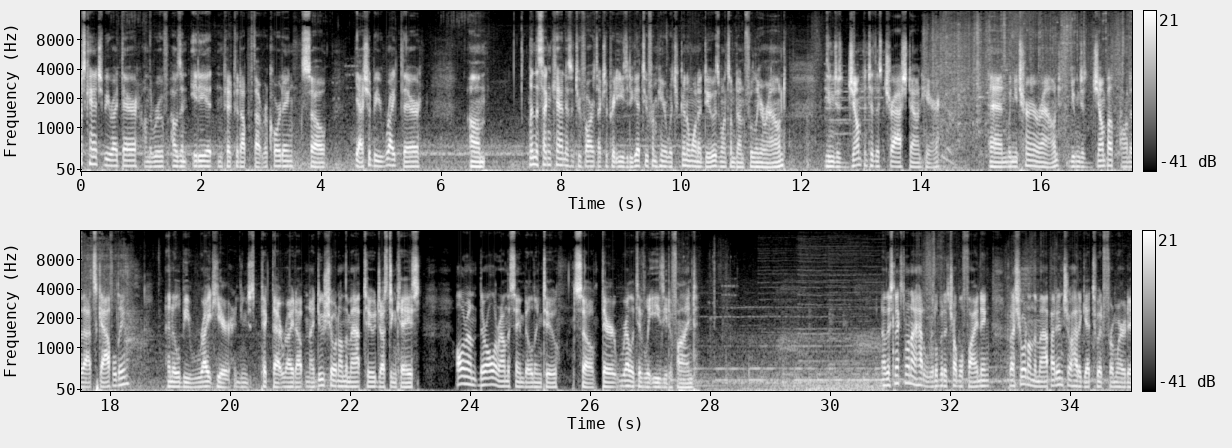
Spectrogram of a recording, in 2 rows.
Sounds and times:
Speech: 0:00.0 - 0:05.7, 0:06.4 - 0:06.8, 0:07.4 - 0:11.8, 0:12.4 - 0:23.2, 0:23.8 - 0:27.8, 0:30.8 - 0:35.0.

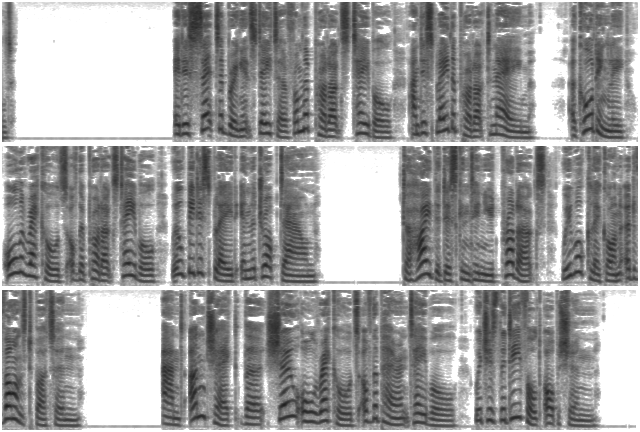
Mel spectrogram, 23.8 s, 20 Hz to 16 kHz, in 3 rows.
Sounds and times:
Speech: 0:02.2 - 0:12.0, 0:13.0 - 0:16.9, 0:17.9 - 0:23.4.

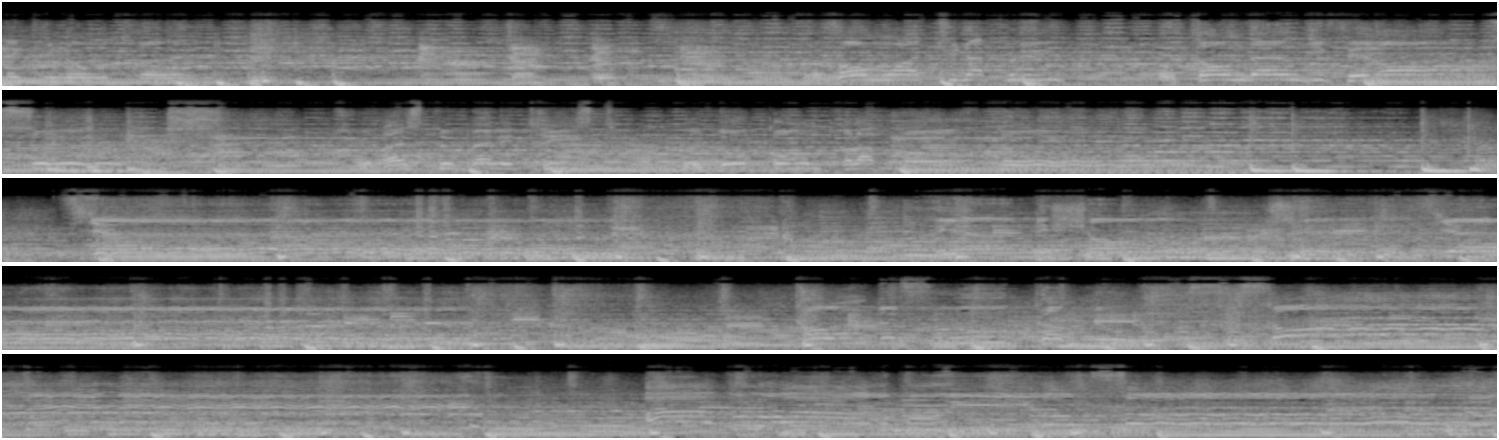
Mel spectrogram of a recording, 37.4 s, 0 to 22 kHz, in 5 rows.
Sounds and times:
Music: 0:00.0 - 0:37.3.

